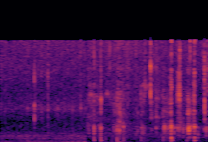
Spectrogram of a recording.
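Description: Calves slurp milk noisily.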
